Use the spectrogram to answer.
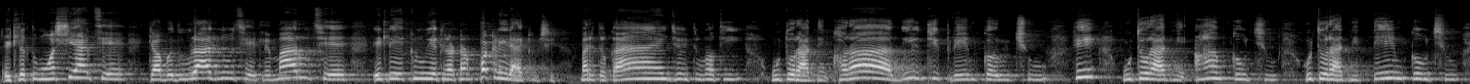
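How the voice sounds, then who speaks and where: An actress playing a middle-aged paternal aunt who sneers at and threatens a poor new bride in a family drama. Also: female voice, on the high side, normal speed, hardly any pauses, big-room sound, lightly acted. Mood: sneering.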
